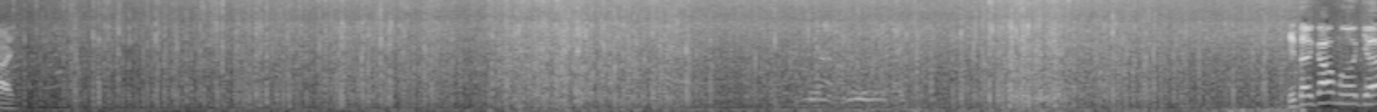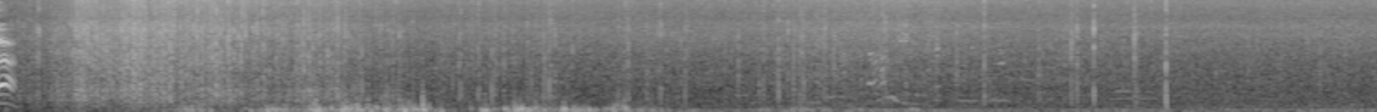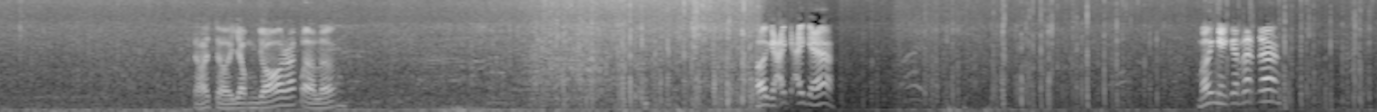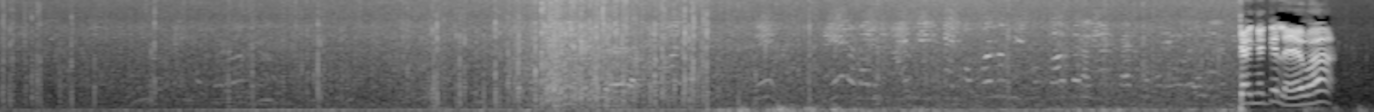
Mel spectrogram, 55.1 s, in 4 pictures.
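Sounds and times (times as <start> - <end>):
rain pattering on umbrella: 0.0 - 55.0
wind buffeting microphone: 14.2 - 23.2, 31.1 - 35.1, 45.6 - 53.7.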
